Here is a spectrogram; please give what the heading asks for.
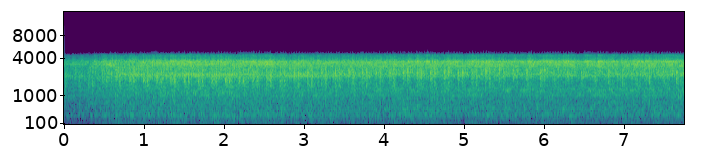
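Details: BMW M50TU B25 inline-six at idle: a fast, light metallic ticking over a thin engine hum, an unexplained top-end clicking sound.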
